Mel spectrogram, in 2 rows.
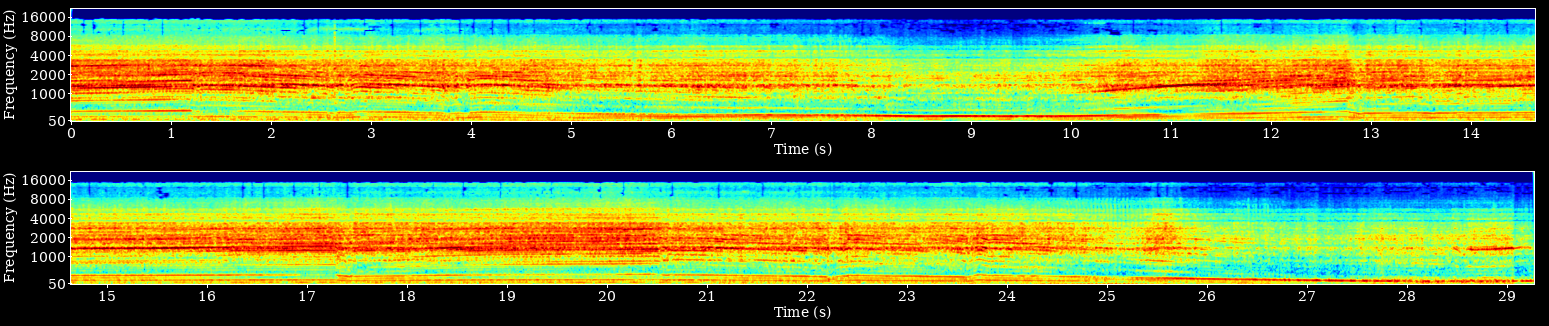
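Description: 2004 Suzuki GSX-R600's inline four-cylinder engine through an aftermarket Werx exhaust, heard onboard at speed on track. The revs fall in steps as it downshifts into corners at the start and again near the end, and in the middle climb hard with two sudden drops as it shifts up a gear.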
